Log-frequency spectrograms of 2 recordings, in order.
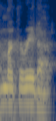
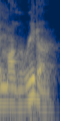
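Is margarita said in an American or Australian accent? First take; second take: American; Australian. First: It is said with an American pronunciation. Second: It is said with an Australian pronunciation. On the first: This is the old way of saying it. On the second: This is the newly adopted way of saying it.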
